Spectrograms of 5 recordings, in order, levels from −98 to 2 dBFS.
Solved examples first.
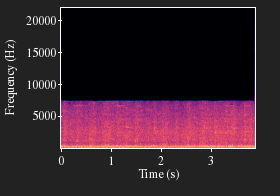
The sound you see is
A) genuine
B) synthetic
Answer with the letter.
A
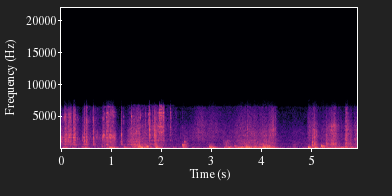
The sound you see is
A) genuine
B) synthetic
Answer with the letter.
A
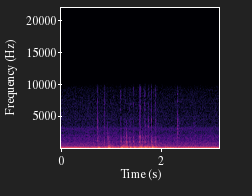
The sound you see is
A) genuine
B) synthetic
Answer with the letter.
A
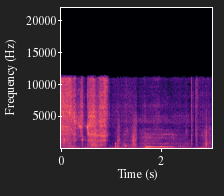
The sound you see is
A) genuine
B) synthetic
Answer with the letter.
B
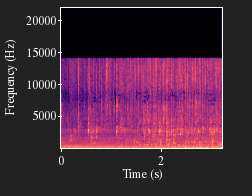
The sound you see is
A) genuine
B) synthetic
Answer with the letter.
A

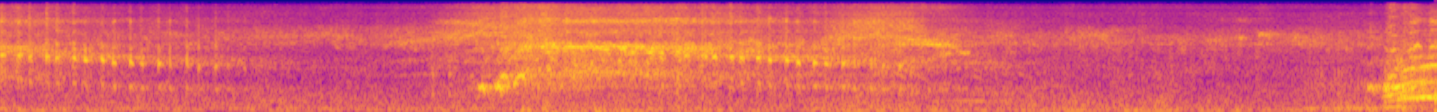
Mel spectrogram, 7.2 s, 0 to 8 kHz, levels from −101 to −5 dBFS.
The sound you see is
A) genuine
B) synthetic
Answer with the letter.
B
